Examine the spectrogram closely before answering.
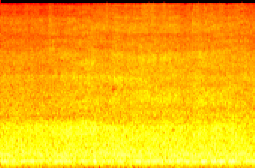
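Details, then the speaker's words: Hot tub pump two running after a slow start, during air purge, following the pump replacement: steady low hum with even rushing water, no surging or rattle; running well. "now that's what I'm talking about"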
